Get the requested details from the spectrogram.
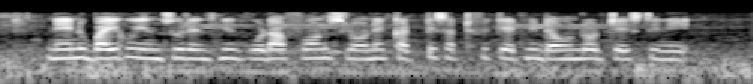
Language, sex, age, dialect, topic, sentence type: Telugu, female, 18-24, Southern, banking, statement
